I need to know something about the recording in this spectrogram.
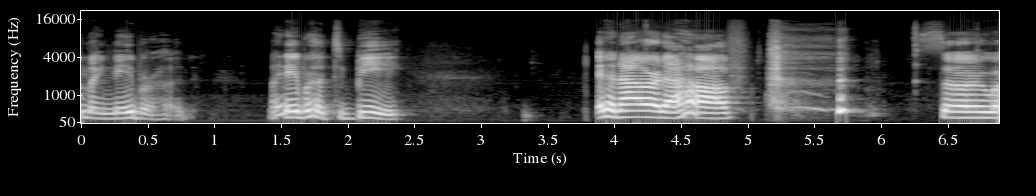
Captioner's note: chuckles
